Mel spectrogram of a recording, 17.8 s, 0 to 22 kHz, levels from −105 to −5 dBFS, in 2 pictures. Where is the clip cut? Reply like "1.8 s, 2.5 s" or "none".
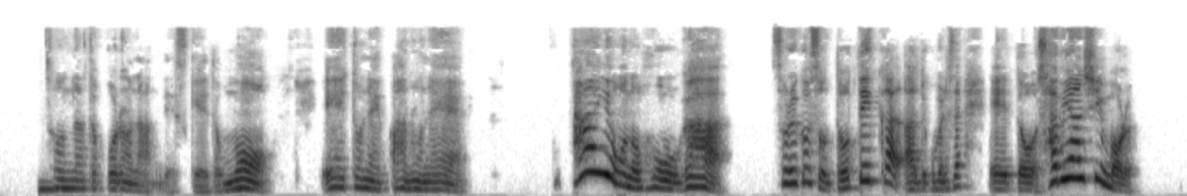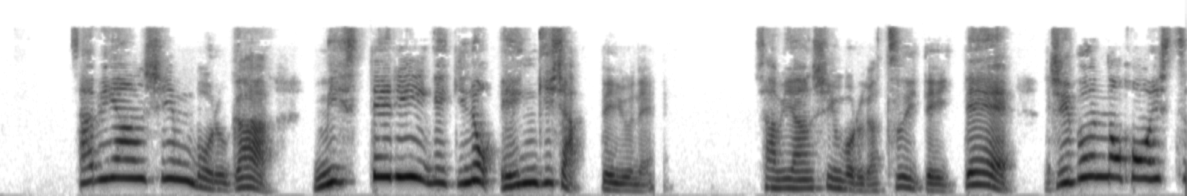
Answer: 2.9 s, 16.7 s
